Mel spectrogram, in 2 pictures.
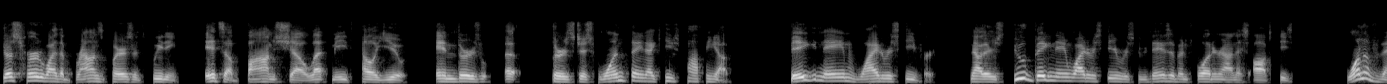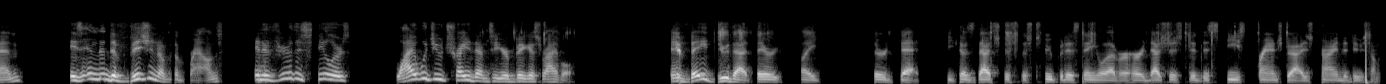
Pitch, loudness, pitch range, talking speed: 130 Hz, -20 LUFS, 110-165 Hz, 205 wpm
